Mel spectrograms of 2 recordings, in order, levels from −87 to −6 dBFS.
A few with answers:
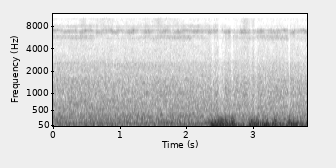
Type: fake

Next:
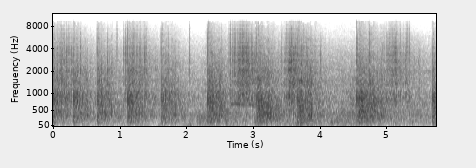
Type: real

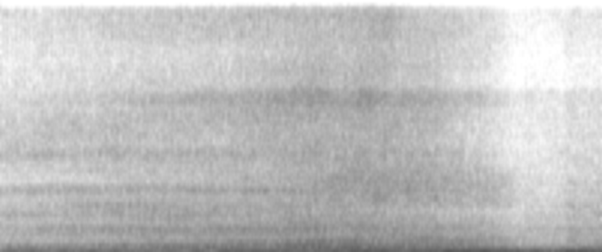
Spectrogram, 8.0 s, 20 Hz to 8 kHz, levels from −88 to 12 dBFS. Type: real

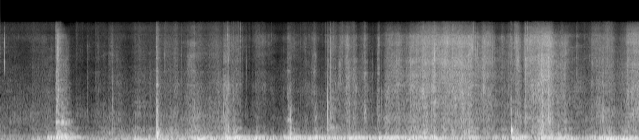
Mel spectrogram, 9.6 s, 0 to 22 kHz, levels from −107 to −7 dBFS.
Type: fake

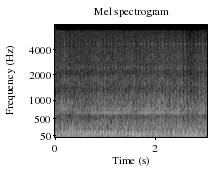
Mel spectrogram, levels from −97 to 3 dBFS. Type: real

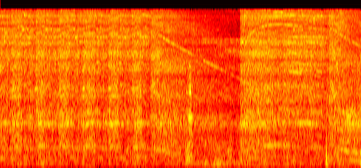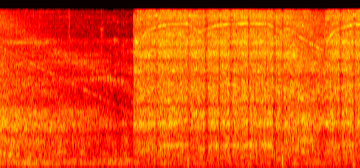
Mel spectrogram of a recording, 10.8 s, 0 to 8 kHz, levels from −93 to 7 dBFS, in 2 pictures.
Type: real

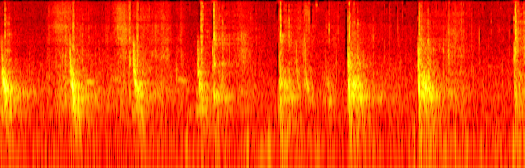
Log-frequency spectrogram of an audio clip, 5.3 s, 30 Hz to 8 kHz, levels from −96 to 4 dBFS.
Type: real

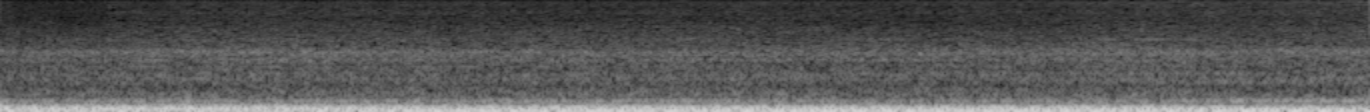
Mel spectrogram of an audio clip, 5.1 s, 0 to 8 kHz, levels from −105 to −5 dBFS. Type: real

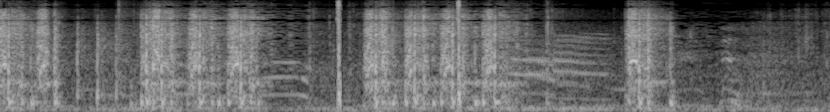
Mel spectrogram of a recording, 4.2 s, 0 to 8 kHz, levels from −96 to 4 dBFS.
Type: real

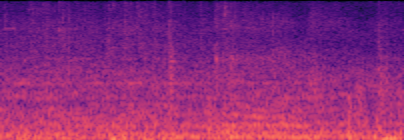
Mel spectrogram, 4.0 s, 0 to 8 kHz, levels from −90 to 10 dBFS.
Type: real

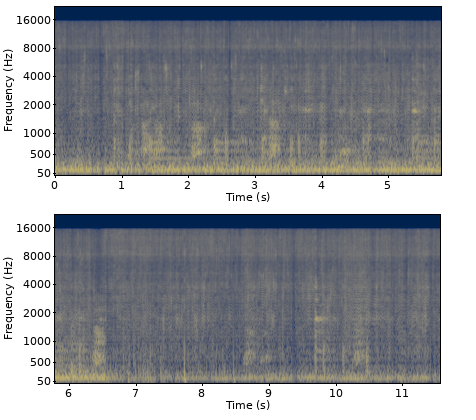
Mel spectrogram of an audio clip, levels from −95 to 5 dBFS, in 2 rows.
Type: fake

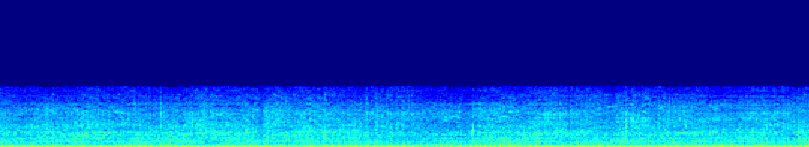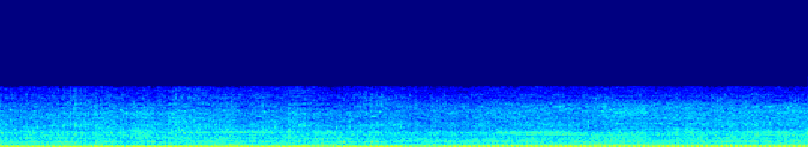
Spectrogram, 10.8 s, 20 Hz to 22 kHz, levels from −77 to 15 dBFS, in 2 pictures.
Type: fake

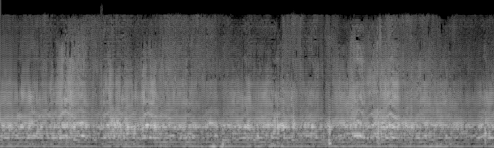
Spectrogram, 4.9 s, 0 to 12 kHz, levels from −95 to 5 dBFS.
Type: fake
